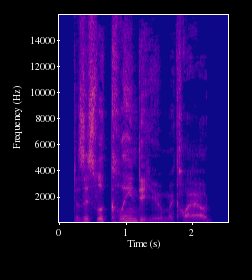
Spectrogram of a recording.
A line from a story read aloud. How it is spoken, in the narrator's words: growled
